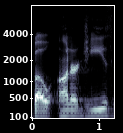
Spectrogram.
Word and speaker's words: Boanerges: To them he gave the name Boanerges, that's how you say it.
